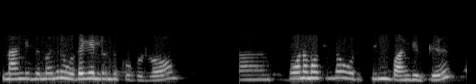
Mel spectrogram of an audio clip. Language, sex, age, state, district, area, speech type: Tamil, female, 18-30, Tamil Nadu, Nilgiris, rural, conversation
